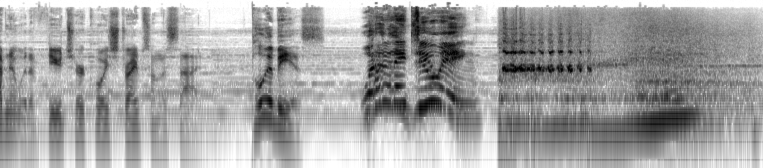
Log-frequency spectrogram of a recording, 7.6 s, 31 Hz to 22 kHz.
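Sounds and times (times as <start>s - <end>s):
speech: 0.0s - 6.0s
tire squeal: 5.0s - 7.6s
unmarked van engine revving and accelerating: 5.0s - 7.6s.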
